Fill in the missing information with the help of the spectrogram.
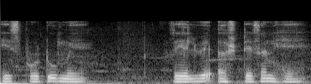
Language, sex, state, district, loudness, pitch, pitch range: Hindi, male, Uttar Pradesh, Saharanpur, -14 LUFS, 130 Hz, 130-135 Hz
